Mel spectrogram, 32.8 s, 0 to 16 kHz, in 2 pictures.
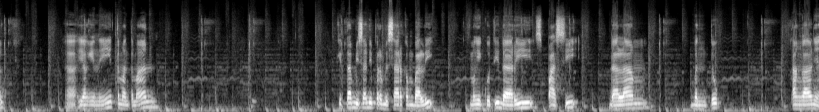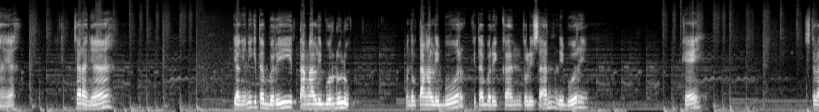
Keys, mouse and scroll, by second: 16.5 ctrl+scroll up 1, 19.7 scroll up 1, 19.8 Return, 22.3 BackSpace, 23.3 space, 25.6-27.8 typing, 29.1 r, 30.4 shift+;, 31.3 shift+Return, 32.5 2.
